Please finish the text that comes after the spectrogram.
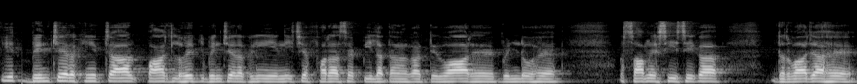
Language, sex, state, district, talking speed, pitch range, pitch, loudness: Hindi, male, Uttar Pradesh, Jyotiba Phule Nagar, 190 wpm, 130-145 Hz, 135 Hz, -16 LUFS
